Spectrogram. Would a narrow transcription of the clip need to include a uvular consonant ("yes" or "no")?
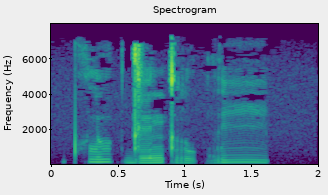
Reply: no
